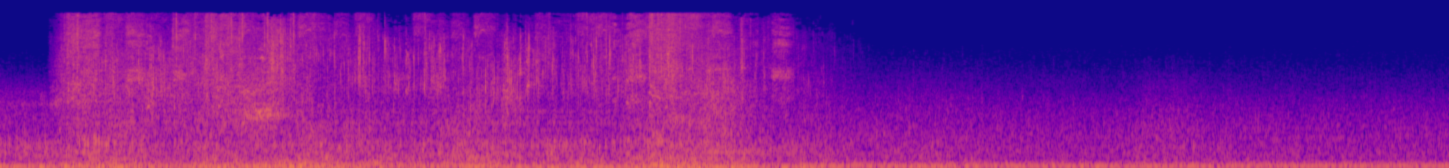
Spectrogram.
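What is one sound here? A small underwater craft's engine hums low and steady.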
